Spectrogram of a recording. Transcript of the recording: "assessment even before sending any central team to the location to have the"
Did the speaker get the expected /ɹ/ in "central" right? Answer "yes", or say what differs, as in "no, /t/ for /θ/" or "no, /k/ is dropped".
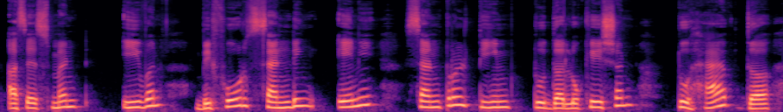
yes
